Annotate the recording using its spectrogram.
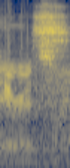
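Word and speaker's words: Harrah's: Harris.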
